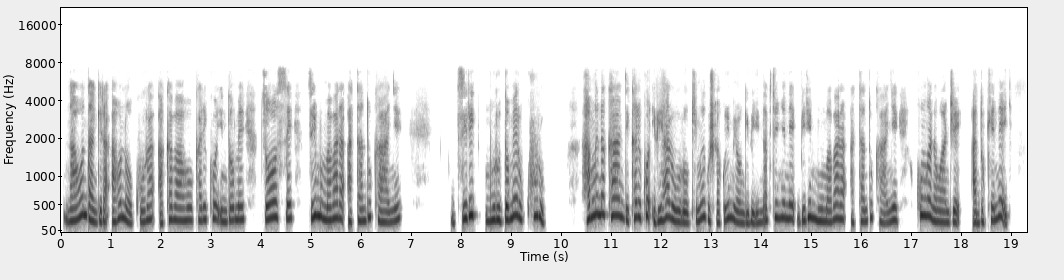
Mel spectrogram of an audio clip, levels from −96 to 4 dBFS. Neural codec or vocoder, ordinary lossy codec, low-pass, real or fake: codec, 16 kHz, 6 kbps, DAC; MP3, 48 kbps; 7.2 kHz; fake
